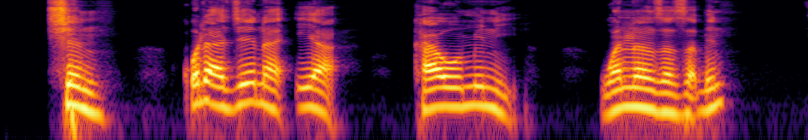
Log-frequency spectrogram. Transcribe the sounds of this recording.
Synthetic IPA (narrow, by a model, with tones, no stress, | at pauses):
ʃɪ˦ŋ | kʷʼʊ˦daː˨d͡ʒeː˦naː˨ʔɪ˦ja˨ | kʰaː˦woː˦mɪ˦niː˨ | wɐ˦nːɐ˨nzɐ˨zɐ˨ɓɪ˦ŋ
